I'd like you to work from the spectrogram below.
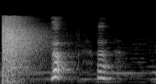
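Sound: whip crack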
